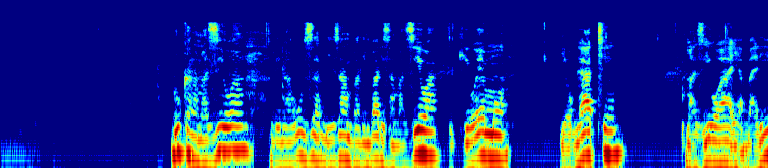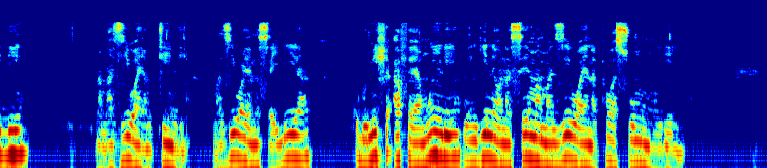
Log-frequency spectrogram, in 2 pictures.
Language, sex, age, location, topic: Swahili, male, 18-24, Dar es Salaam, finance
